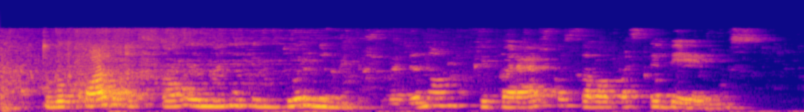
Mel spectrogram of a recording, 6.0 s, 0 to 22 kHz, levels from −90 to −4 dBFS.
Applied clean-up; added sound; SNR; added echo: classical method WPE with log-MMSE.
